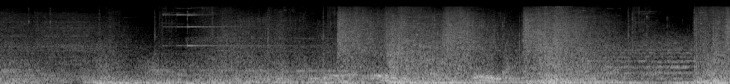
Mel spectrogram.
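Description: Heavy blows and crashes thud in a fight.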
